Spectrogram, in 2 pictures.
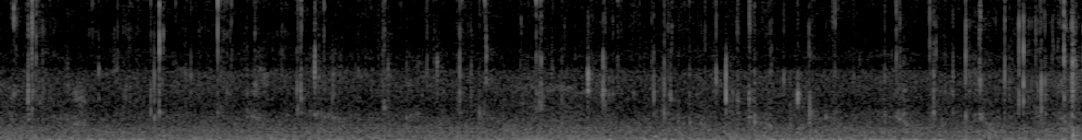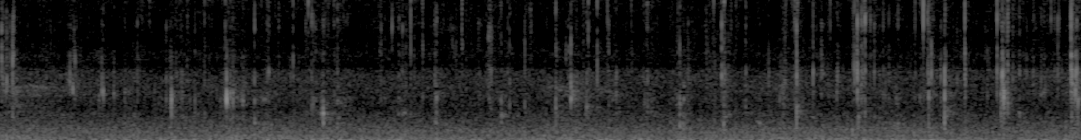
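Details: Pet dog Rookie eating a dental chew indoors, chewing it thoroughly; a steady run of soft crackling bites and sharp clicks, several each second, over faint room noise.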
